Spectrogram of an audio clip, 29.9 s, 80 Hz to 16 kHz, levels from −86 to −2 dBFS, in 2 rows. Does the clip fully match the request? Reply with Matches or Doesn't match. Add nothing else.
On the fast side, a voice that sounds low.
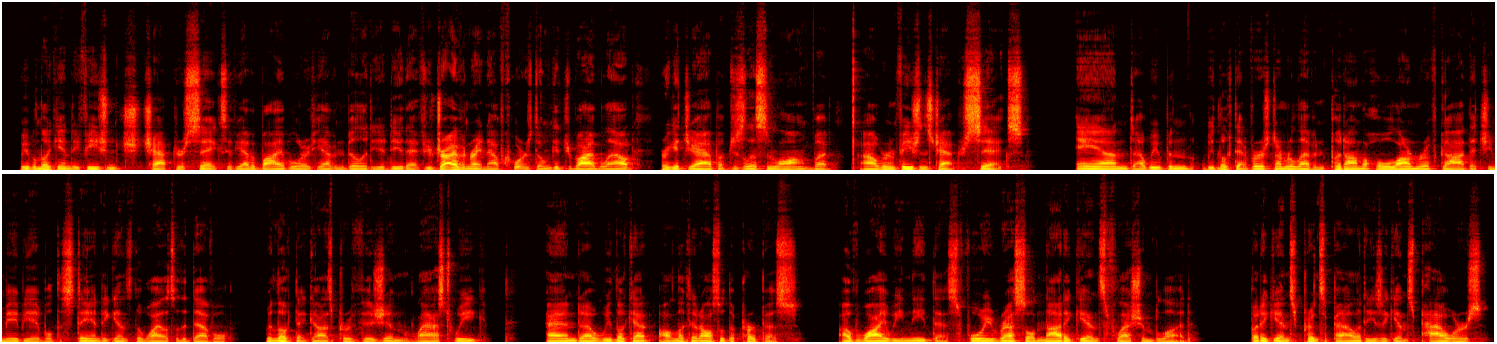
Matches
